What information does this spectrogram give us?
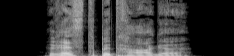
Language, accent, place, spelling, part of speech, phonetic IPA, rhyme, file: German, Germany, Berlin, Restbetrage, noun, [ˈʁɛstbəˌtʁaːɡə], -ɛstbətʁaːɡə, De-Restbetrage.ogg
- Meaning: dative of Restbetrag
